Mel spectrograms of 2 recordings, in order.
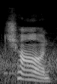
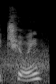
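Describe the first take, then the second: First: "Sean" said as one syllable, "chawn"; country "chawn" for chewing; Kerry pronunciation. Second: Said in the usual way. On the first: Shown as a demonstration. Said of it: "and they say". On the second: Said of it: "So we say".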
